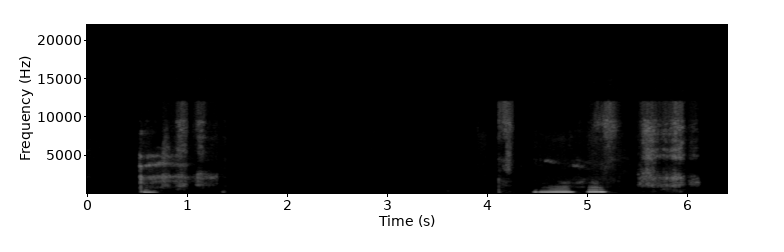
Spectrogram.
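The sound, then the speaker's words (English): A dog named Toby barks a few times in the background as parents play with him, first one short bark, then after a pause a quicker cluster of yelps and barks, fairly faint. “parents keep playing with Toby and making him bark.”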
